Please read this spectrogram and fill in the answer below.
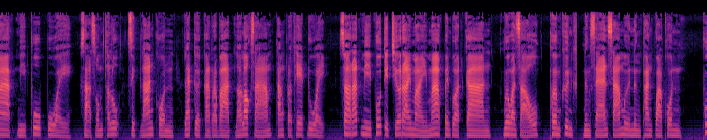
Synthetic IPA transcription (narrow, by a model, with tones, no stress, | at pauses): aː˥˩k̚miː˧pʰuː˥˩pu˨˩əj | sa˨˩ʔso˩˦mt̪ʰa˧lu˦˥ʔ | si˨˩p̚laː˦˥nkʰo˧n | lɛ˦˥ʔkɤː˨˩t̪̚kaː˧nɾa˧baː˨˩t̪̚la˧˦lɔː˥˩k̚saː˩˦mt̪ʰa˦˥ŋpɾa˧t̪ʰeː˥˩t̪̚du˥˩əj | sa˧ɦa˨ɾa˦˥t̪̚miː˧pʰuː˥˩t̪i˨˩t̪̚t͡ɕʰɯ˦˥ɐɾaː˧jma˨˩jmaː˥˩k̚pe˧npɾa˧wa˨˩t̪̚kaː˧n | mɯ˥˩ɐwa˧nsa˩˦w | pʰɤː˥˩mkʰɯ˥˩nkʰnɯ˨˩ŋsɛː˩˦nsaː˩˦mːɯː˨˩nːɯ˨˩ŋpʰa˧nkwaː˨˩kʰo˧n | pʰuː˥˩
